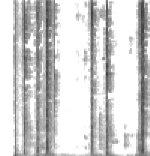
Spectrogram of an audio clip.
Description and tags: USB insert
Putting flash drive into usb port on laptop, clicking sounds.
usb, accessory, thumb-drive, flash-drive, COMPUTER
